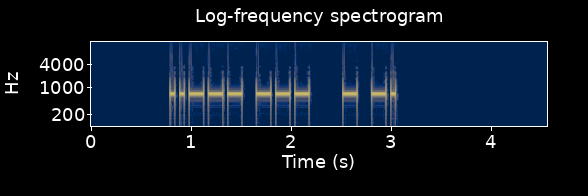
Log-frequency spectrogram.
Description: Morse code, heard as a keyed tone, about 25 wpm, 700 Hz. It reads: 2O TN
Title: Winter Field Day Exchanges 25wpm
